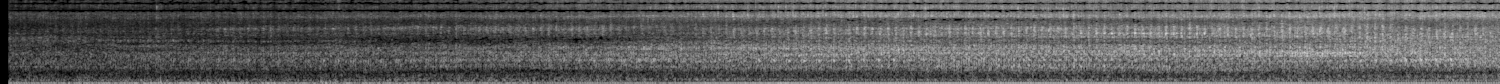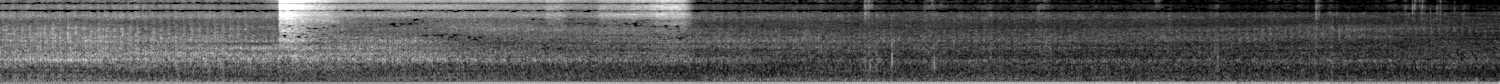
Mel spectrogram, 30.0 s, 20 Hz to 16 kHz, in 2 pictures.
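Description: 1990 Blue Bird TC2000 school bus engine idling steadily with a low hum. A little past halfway a sudden burst of hissing air starts and lasts about four seconds.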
